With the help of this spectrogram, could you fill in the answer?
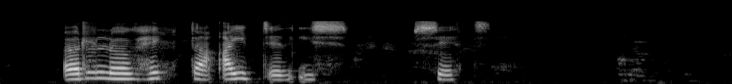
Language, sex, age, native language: Icelandic, female, 9, Icelandic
